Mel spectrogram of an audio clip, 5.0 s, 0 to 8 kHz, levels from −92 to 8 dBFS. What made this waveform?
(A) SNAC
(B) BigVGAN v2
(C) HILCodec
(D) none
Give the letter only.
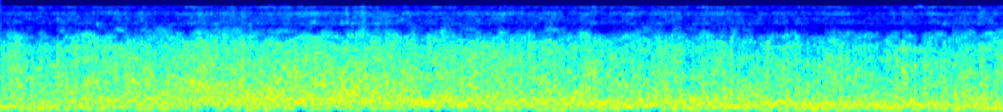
C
